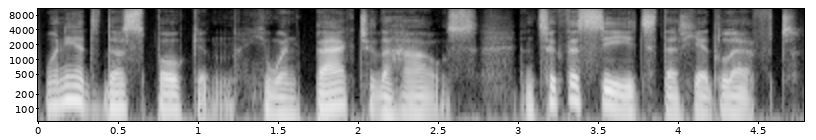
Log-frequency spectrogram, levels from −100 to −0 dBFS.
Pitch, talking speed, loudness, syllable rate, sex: 100 Hz, 240 wpm, -19 LUFS, 4.8 syllables/s, male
